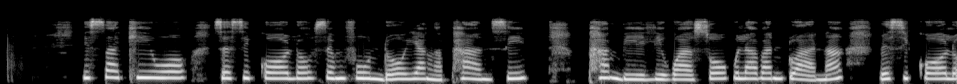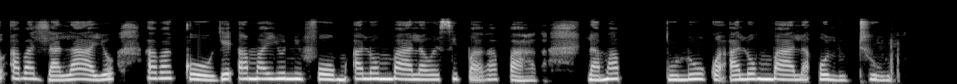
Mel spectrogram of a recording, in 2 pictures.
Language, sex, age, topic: North Ndebele, male, 25-35, education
